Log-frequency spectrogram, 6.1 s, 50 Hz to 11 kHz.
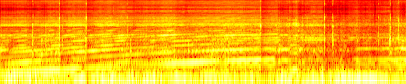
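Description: Honda Civic EG8's D15 single-cam four-cylinder engine pulling hard under acceleration, its pitch climbing steadily for about four seconds, then holding steady. A constant low rumble of wind buffets the side-mounted camera.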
